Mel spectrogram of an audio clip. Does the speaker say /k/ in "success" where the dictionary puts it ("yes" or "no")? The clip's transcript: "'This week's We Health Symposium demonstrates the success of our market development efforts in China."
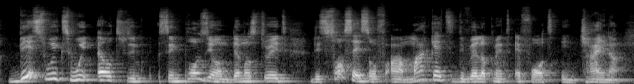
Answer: no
